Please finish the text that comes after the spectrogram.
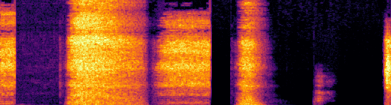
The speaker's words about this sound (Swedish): Om vi gör så här istället då? Näsflås.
